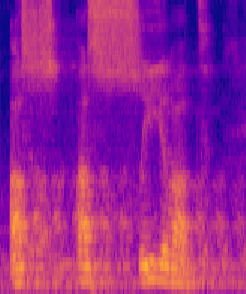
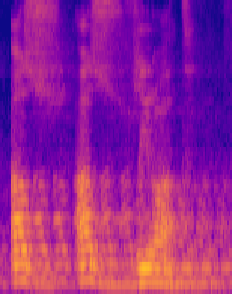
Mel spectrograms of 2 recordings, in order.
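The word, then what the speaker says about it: الصراط: Y lo lee Hamza, el otro qari, el otro especialista, lo lee Az-Zirat, el ishma. Es entre la zain y la sad.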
